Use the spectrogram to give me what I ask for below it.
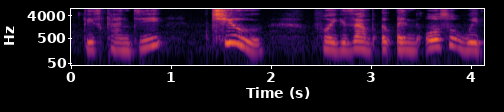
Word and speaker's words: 中: Other example, when we pronounce this kanji, Chuu, for example, and also with the nature.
